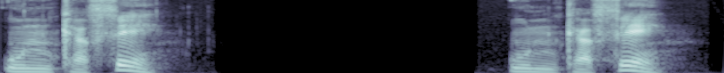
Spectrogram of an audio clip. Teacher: we emphasize the e vowel as it has an accent on it, which indicates the stress.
